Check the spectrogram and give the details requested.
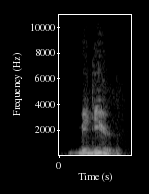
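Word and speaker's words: Midir: actually no I'll say dark eater dark eater mider m i d i r d a r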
